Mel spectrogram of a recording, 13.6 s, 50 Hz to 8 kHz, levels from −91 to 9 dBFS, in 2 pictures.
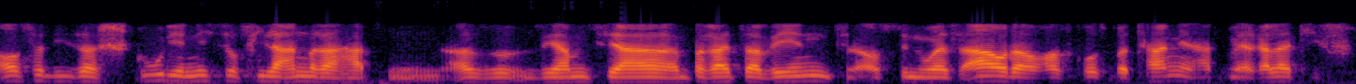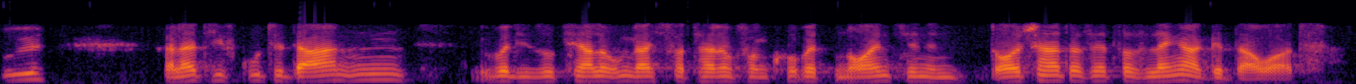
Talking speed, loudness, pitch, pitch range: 185 wpm, -27 LUFS, 130 Hz, 120-140 Hz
